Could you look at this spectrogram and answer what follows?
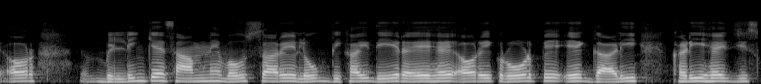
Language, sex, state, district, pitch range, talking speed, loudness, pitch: Bhojpuri, male, Bihar, Saran, 140-150 Hz, 165 wpm, -18 LUFS, 145 Hz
